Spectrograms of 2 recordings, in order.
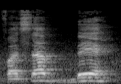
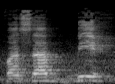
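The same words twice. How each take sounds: Both takes have the same delivery.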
